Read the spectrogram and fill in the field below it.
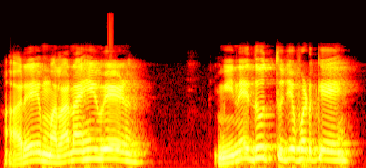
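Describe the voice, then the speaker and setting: A man's voice: high-pitched, expressive, slow, vocal fry, fairly bright tone, dull audio, voice pushed up, exaggerated voice. A man voicing a busy grown washerman in a storybook, protesting in an exasperated way. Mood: annoyed. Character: busy grown male washerman, brushing off then giving in.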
